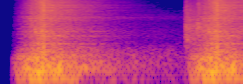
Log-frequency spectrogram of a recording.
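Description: Whoosh sound effect with a deep low rumble under it, starting suddenly and fading away over about a second and a half; a second whoosh begins just before the end.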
